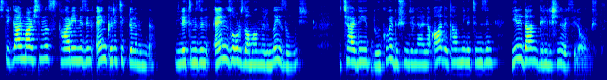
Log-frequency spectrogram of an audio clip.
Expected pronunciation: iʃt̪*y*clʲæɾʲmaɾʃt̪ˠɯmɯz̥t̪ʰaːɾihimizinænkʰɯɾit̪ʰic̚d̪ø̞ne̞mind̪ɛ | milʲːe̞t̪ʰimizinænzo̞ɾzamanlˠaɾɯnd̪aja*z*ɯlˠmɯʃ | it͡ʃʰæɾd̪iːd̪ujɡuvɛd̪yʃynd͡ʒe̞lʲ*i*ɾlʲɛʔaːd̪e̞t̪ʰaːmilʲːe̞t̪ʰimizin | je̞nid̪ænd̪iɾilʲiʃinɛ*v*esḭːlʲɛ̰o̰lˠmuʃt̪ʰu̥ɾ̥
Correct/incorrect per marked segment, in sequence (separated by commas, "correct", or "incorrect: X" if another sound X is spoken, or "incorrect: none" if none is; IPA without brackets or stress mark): incorrect: i, correct, incorrect: æ, correct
